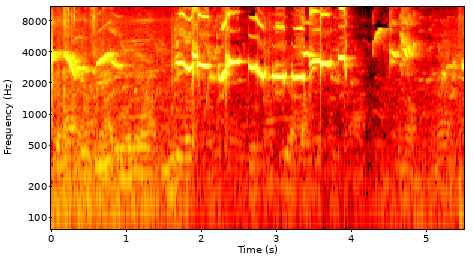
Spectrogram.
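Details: Over-excited kacer, or oriental magpie-robin, provoking other birds with its 'kanibal, mbagong, salto' singing. Chattering notes lead into six loud, clipped, high whistles at a steady fast beat, then softer trills.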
